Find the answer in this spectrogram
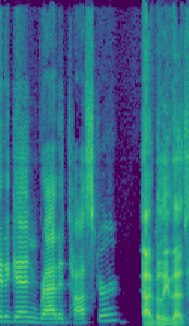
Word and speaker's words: Ratatoskr: Ratatoskr, right? I was like, the beginning of the word reminded me of the word potato. So say it again, Ratatoskr.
